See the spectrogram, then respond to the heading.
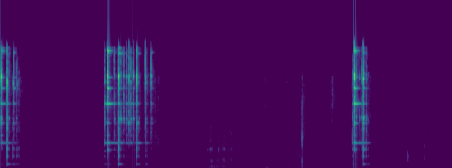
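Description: A gloved hand holds a tall, hollow, clear glass tumbler, empty apart from a little residue, and the fingertips tap and clink on its wall. The result is short, bright glassy clinks in quick bursts, with a tiny ring and long silences between them.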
